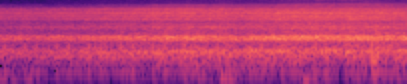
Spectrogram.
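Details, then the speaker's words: Electric steam mop, warmed up, trigger pulled: steady even hiss with faint high whistle building over two seconds as steam output increases. Normal steam output. "well it's starting to pump out a fair bit now so yeah certainly appears to be working"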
